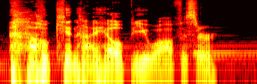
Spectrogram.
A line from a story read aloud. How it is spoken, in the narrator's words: I said, choking back my laughter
